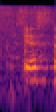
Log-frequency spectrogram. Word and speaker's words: Est: Est на этот раз произносится.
